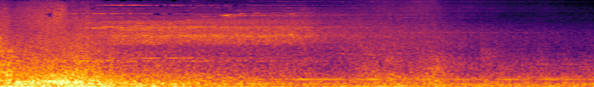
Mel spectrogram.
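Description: A triumphant fanfare from a video game blares and fades.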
